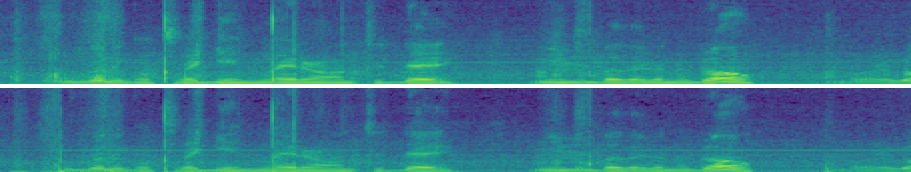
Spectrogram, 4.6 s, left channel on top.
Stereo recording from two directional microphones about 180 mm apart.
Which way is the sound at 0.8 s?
5° right (ahead or behind).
